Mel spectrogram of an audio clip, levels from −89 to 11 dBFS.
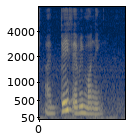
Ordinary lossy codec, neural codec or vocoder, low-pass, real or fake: none; none; none; real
